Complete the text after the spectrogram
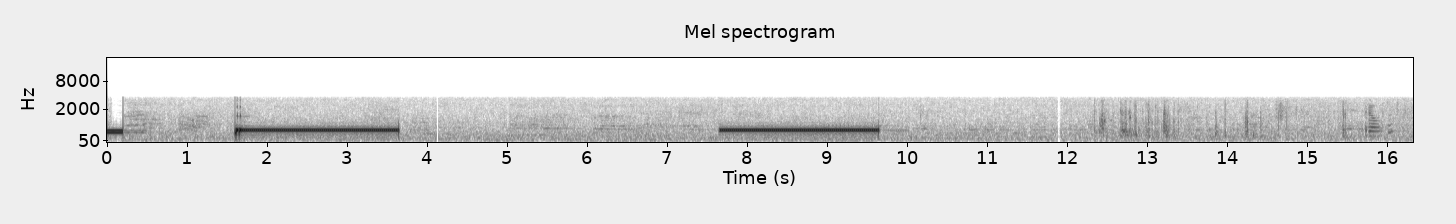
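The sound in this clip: A telephone line plays ringback tones while a call is transferred: two steady, long beeps of about two seconds each, separated by quiet line hiss, followed by scattered faint clicks.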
